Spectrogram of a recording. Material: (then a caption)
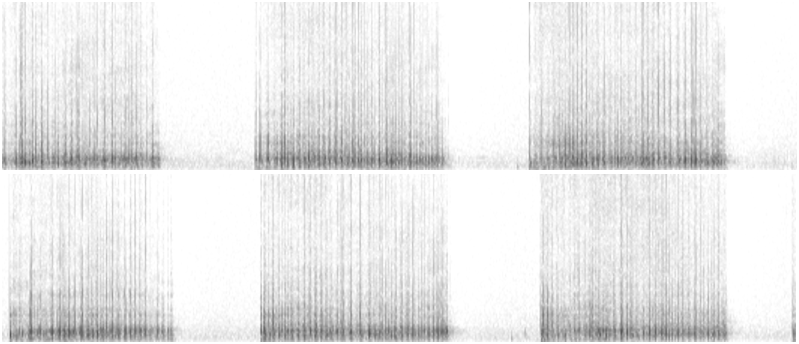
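Cardboard. Long red acrylic nails scratch across the ridges of a hollow, hand-sized red heart-shaped corrugated cardboard box. Six steady bursts of dry, rasping scratching, each just over a second long and separated by brief silences, carry a mid-range grainy texture with some bright edge, and a seventh burst begins at the very end.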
